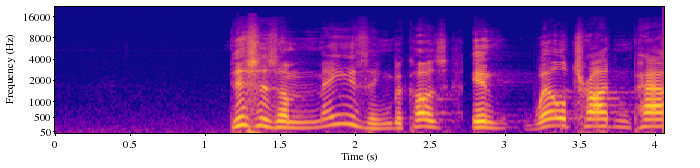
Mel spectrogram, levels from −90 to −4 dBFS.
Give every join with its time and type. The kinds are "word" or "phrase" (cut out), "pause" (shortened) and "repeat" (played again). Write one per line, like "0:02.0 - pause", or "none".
0:02.7 - pause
